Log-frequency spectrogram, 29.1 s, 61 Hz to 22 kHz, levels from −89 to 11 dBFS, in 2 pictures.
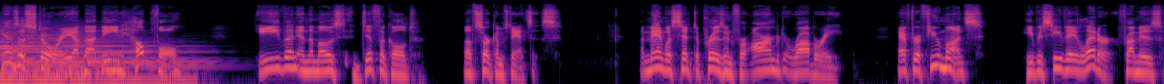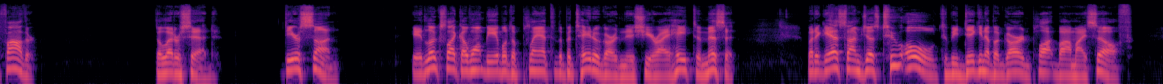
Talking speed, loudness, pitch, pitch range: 150 wpm, -25 LUFS, 145 Hz, 120-165 Hz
